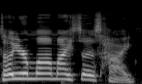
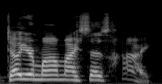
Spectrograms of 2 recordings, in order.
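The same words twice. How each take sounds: First: It is said in a put-on Wisconsin accent. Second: It is said in the speaker's ordinary accent.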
